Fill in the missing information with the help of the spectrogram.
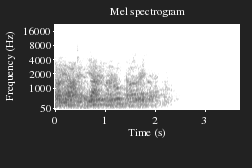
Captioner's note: people chattering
